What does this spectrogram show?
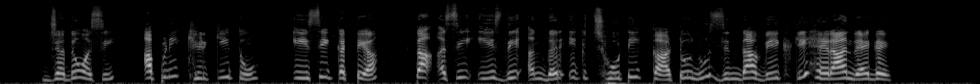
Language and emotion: Punjabi, surprised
